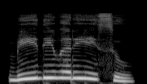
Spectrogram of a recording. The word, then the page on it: ಬೀದಿವರಿಯಿಸು: Kannada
